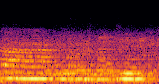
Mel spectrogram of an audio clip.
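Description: A voice chanting Quran recitation in the melodic tilawah style, holding one long note that sinks slightly in pitch and swells near the end.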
